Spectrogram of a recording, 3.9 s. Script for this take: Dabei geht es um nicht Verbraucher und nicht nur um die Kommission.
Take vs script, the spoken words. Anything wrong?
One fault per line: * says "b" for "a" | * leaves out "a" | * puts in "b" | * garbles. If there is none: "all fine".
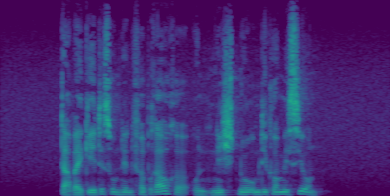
* says "den" for "nicht"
